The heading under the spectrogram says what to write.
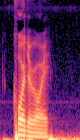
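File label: "corduroy", American English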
